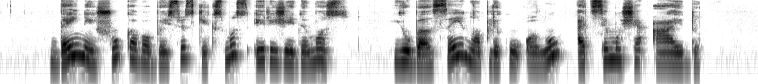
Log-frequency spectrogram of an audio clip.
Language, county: Lithuanian, Klaipėda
